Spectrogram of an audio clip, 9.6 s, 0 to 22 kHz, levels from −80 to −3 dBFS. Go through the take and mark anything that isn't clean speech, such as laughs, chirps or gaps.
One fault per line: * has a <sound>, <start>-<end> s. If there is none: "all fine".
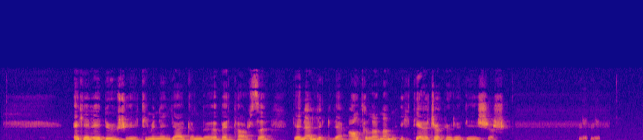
* has a laugh, 8.7-9.0 s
